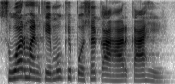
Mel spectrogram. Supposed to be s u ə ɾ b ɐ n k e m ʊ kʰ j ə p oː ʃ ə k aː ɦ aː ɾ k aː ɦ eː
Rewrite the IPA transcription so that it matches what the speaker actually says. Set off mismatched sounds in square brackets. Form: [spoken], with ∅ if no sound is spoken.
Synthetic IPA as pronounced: s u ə ɾ [m] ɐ n k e m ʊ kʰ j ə p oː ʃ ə k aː ɦ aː ɾ k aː ɦ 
